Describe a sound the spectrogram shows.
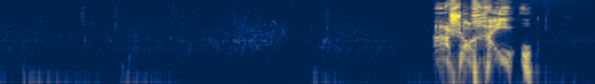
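Water laps gently against an inflatable boat.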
